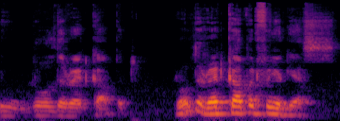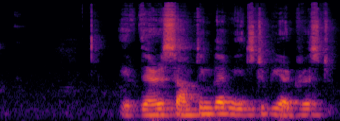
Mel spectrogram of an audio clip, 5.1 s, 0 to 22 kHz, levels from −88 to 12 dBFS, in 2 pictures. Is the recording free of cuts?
yes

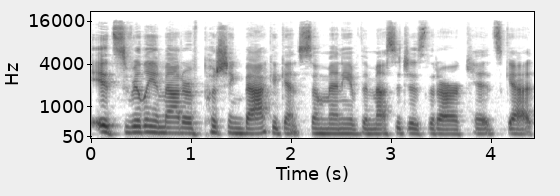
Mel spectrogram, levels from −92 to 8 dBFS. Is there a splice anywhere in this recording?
no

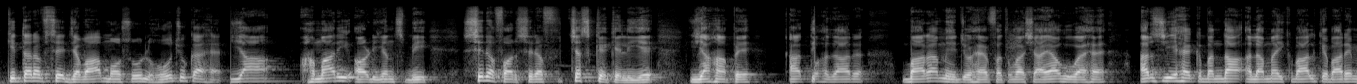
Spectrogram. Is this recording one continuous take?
no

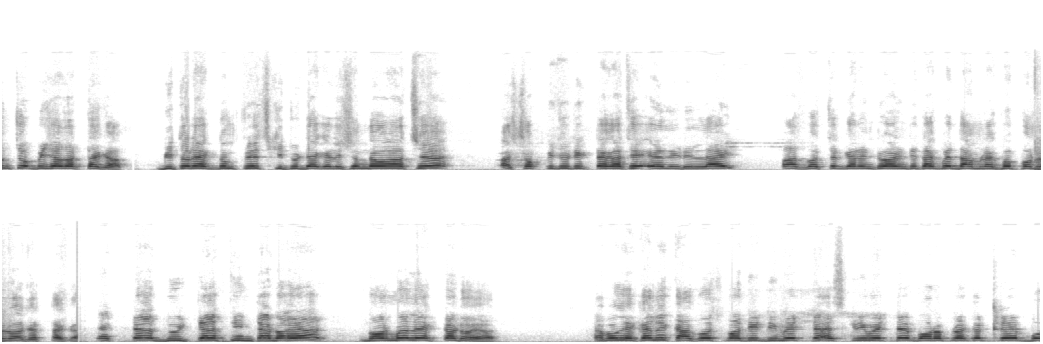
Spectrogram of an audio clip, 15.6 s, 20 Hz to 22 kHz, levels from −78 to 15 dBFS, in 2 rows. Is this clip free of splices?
no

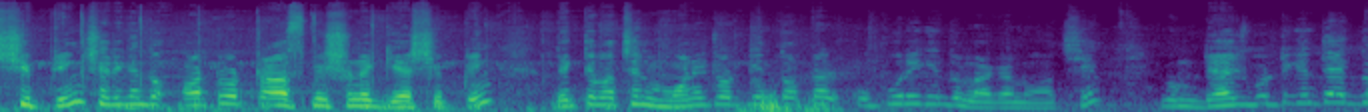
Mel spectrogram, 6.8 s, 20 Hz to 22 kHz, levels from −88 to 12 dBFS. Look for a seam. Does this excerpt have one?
no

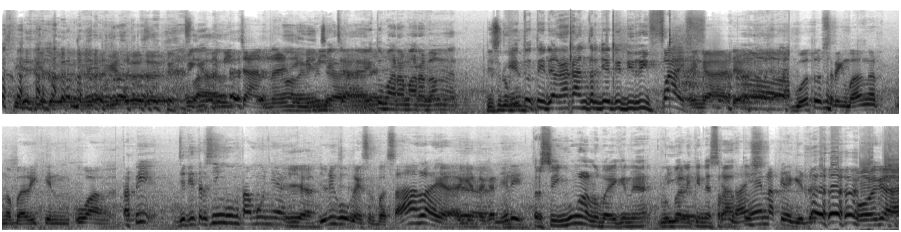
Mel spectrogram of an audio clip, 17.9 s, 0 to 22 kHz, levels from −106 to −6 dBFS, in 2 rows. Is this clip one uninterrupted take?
no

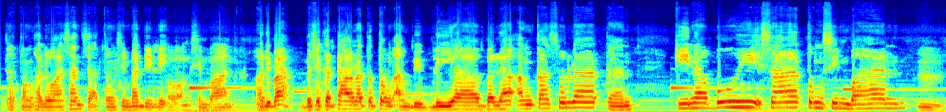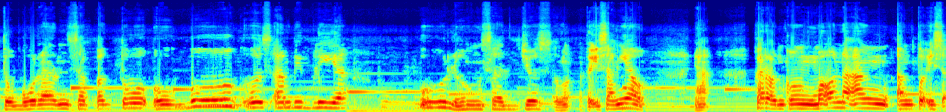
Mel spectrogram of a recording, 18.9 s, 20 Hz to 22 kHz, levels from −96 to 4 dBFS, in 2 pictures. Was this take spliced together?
no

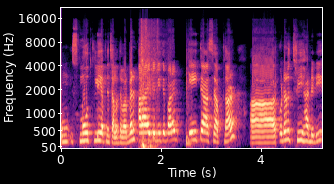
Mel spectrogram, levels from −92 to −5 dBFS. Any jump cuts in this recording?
yes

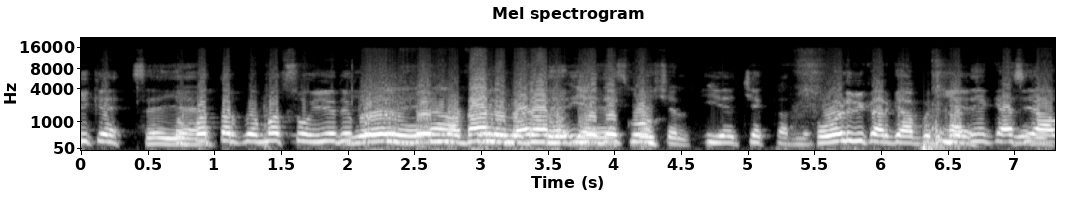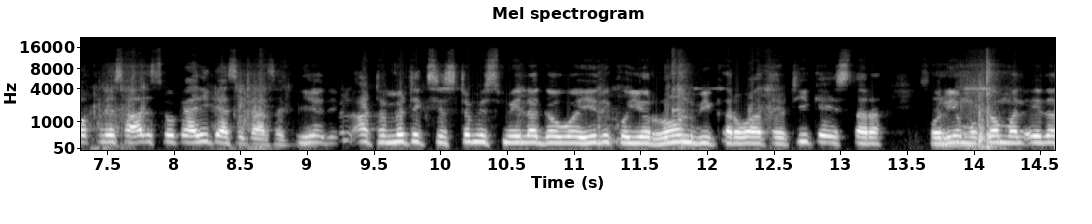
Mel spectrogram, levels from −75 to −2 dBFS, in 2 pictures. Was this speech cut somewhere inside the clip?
yes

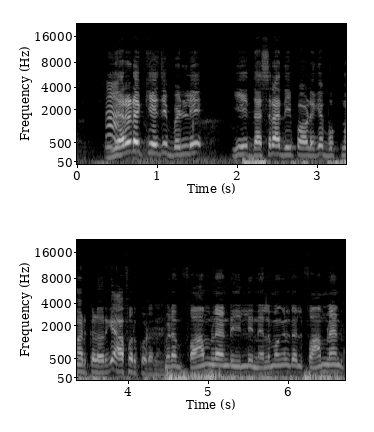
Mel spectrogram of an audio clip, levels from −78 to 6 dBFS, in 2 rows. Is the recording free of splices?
no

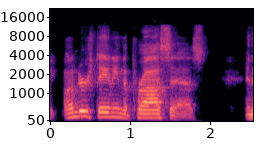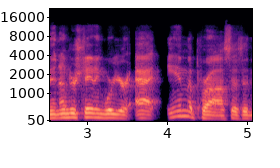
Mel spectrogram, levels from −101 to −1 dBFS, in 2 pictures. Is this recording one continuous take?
yes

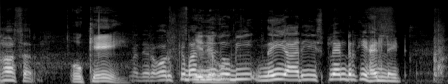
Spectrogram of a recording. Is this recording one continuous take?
no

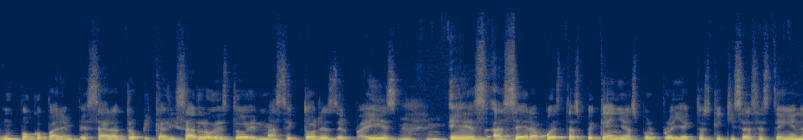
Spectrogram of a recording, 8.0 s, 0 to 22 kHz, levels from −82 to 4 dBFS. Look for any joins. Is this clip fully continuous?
yes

